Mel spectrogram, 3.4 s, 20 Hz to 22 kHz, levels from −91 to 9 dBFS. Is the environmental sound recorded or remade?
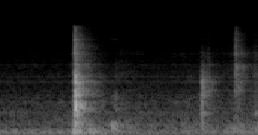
remade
